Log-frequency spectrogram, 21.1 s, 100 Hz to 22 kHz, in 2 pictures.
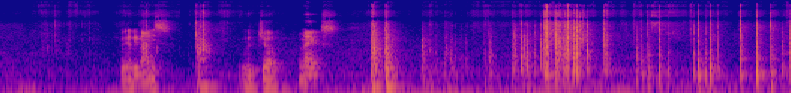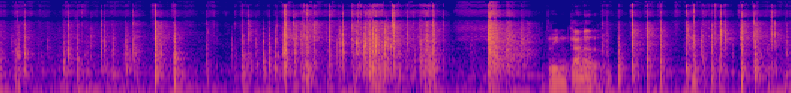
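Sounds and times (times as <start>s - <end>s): plastic packaging crinkling: 5.6s - 9.6s, 10.3s - 16.6s, 18.8s - 21.0s
plastic clicks and taps: 8.5s - 13.0s, 18.6s - 21.0s.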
